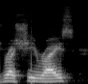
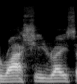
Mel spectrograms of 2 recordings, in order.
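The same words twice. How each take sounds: First: Rashee with a short "uh" first vowel; first syllable of Rashee reduced to "ruh"; alternative name pronunciation. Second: Rashee with an open "ah" first vowel; first syllable of Rashee opened to "rah"; alternative name pronunciation. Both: Shown as a demonstration. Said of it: "I never know how to, uh, pronounce it".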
